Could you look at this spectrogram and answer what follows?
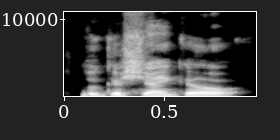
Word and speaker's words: Lukashenko: Lukashenko, it's spelled differently depending on who's pronouncing it or spelling it. Lukashenko is how we would pronounce it as English speakers, gave another delusional interview to Russian propagandists.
